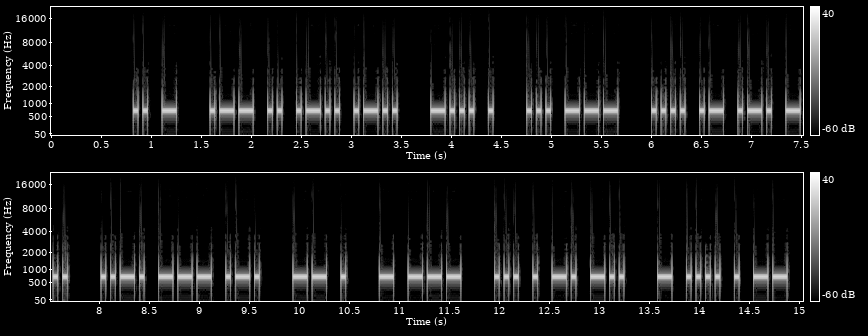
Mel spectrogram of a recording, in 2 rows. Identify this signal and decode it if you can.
Morse code, heard as a keyed tone, about 25 wpm, 700 Hz. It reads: IT WILL BE SO HARD FOR ME TO SEND THEM
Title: Sentences from Top 1500 Words 25wpm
